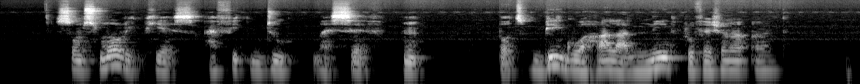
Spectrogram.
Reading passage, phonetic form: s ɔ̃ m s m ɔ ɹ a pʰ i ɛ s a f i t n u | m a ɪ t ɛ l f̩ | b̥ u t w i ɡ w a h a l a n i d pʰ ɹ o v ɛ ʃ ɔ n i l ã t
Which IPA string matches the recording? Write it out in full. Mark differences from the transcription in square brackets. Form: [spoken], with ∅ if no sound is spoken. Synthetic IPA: s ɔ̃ m s m ɔ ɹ [i] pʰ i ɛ s a f i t [d] u | m a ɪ [s] ɛ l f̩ | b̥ [ɔ] t [b] i ɡ w a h a l a n i d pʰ ɹ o [f] ɛ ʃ ɔ n [a] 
